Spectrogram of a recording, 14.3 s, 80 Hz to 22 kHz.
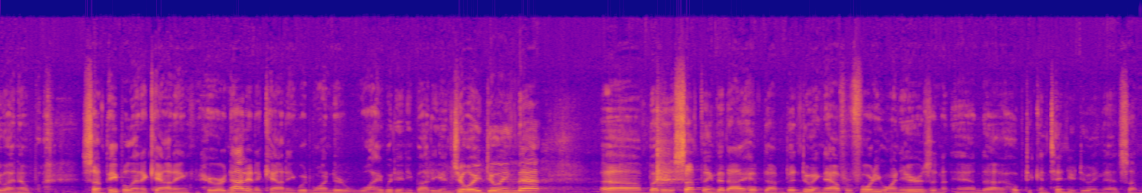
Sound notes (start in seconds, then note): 5.3 people chuckle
